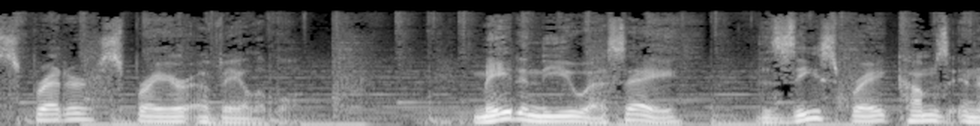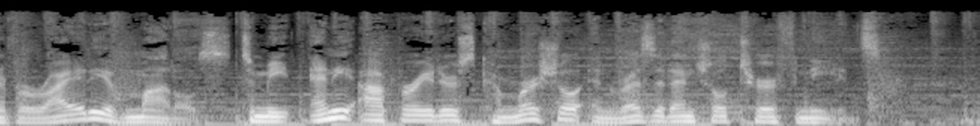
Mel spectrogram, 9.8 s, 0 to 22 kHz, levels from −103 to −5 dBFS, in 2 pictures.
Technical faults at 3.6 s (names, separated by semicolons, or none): none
